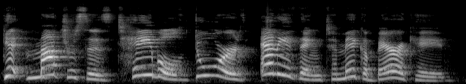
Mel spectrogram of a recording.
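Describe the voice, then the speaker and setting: A woman voicing an alarmed town mayor in a storybook, commanding the villagers loudly and urgently. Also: high-pitched, sing-song, slow pace, pitched above the performer's own voice, exaggerated voice.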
